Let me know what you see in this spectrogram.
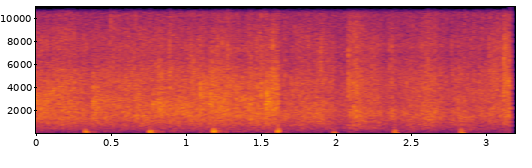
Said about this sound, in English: Clap for the Lord for the thanks and praise giving.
